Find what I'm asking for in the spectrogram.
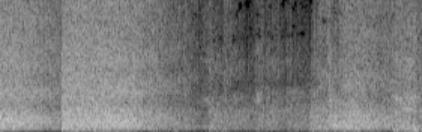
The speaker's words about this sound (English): As bullets whined through the open window, Dude jumped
